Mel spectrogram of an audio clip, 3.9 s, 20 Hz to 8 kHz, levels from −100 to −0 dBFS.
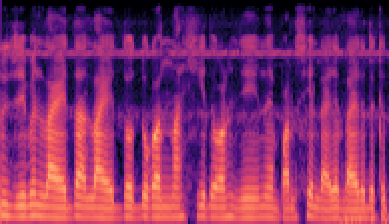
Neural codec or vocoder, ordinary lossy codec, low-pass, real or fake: none; none; 7.2 kHz; real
